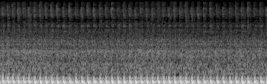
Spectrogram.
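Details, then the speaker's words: 250cc X22R Max single-cylinder motorcycle restarted after valve adjustment and reset: even, steady thump at about twelve beats a second with no misses or clatter; clean, healthy idle. "And you notice right away, this is how nice it's running."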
